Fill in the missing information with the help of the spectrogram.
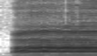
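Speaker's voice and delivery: long, high, full-volume "Ah!"; loud group shout. Pretend. Volunteers reenacting the people shouting at Jericho's walls, loud shout. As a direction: everyone shouts as loudly as possible, held long. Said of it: "Everyone shout loudly".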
